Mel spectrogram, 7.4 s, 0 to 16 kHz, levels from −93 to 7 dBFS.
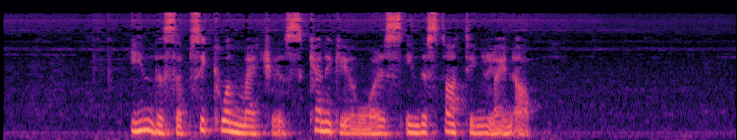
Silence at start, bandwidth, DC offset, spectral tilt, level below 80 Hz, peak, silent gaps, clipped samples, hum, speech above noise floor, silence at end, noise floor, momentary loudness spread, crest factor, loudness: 1.3 s; 11.5 kHz; under 0.1%; -5 dB/octave; -60 dBFS; -6 dBFS; none; under 0.1%; none; 37 dB; 2.05 s; -57 dBFS; 7 LU; 16 dB; -21 LUFS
